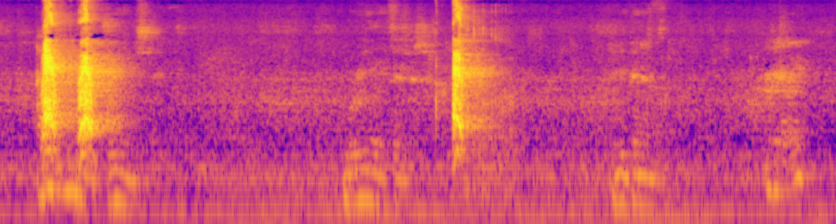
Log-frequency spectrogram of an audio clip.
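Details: British Bulldog puppy confronting a lemon, giving two quick harsh bark-like bursts close together, then another sharp burst a few seconds later, with softer low grunting sounds and faint indoor background between them.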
